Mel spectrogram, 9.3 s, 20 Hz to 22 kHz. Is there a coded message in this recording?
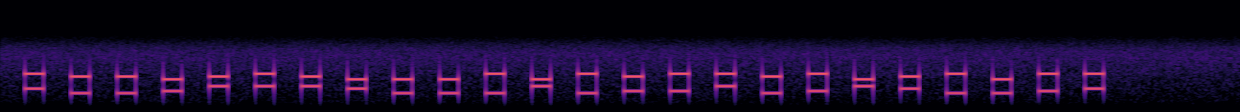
Yes: DTMF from 0.2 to 8.3 s, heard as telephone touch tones, dialled by machine, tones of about 140 ms, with hum. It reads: 92240#07113*356#26*83169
